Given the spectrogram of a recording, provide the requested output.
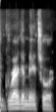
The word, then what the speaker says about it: Gregonator: This is your man and homie, aka the Gregonator, rhymes with now or later.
